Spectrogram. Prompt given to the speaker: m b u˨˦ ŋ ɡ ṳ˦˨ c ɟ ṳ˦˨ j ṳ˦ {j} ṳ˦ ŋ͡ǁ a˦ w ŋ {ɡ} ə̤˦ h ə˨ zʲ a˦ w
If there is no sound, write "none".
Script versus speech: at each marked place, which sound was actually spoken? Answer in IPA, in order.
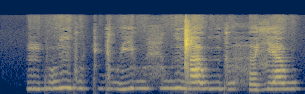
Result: ç, ɡ

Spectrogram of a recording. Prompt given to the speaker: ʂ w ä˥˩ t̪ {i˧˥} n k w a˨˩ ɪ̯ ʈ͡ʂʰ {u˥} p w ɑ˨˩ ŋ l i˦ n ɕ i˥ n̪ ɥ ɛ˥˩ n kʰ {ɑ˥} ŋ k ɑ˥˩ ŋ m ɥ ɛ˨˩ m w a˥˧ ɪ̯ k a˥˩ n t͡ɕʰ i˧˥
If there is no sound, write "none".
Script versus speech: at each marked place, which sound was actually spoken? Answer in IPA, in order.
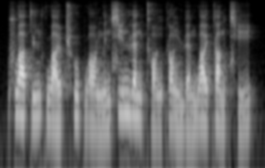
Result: y˧˥, u˥˩, ɑ˨˩

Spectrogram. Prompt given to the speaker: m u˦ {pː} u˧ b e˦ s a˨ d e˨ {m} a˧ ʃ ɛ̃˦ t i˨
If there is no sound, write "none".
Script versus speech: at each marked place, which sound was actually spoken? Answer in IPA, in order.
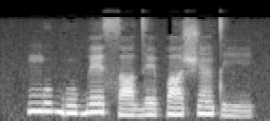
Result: b, p

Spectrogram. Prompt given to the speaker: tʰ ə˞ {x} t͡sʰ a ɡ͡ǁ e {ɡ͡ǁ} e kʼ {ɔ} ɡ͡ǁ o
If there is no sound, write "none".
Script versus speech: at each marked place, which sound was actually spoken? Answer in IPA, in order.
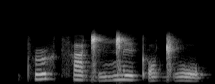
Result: x, ŋ͡ǁ, ɔ

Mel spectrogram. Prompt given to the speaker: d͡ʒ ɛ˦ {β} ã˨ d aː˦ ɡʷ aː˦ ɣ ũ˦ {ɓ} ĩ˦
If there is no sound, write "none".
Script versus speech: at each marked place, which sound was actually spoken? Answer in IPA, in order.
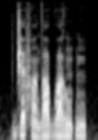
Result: f, ɓ

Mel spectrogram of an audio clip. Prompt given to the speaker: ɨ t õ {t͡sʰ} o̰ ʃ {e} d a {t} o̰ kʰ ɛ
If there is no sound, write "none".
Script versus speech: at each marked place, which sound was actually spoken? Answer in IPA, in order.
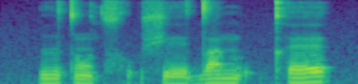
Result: t͡sʰ, e, n

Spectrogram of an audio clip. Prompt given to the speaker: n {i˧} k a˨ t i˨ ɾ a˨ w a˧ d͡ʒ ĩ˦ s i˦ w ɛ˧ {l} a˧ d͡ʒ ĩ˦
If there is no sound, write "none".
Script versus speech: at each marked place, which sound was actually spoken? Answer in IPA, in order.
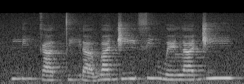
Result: i˧, l

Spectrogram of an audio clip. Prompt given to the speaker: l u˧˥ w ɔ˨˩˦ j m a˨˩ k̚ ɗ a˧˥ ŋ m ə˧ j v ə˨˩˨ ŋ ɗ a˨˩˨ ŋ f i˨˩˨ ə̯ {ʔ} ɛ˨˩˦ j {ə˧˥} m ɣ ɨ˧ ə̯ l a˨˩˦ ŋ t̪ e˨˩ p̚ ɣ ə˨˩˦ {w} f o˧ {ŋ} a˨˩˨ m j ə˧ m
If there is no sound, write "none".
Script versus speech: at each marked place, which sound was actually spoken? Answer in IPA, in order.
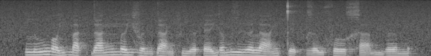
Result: ʔ, ə˧˥, w, x

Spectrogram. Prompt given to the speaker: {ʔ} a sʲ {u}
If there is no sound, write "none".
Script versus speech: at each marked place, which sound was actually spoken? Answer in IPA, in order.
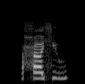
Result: ħ, u

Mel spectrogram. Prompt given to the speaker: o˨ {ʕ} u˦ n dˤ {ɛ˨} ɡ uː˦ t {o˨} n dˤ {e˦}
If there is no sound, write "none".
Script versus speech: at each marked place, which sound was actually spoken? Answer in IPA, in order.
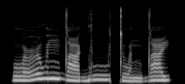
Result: ʕ, ɛ˨, o˨, i˦

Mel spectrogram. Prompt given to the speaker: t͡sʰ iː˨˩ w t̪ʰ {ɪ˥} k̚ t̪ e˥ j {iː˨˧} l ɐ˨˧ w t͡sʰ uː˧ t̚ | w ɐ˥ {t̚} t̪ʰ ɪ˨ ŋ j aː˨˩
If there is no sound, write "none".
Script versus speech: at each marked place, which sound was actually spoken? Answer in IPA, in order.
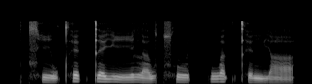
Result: ɪ˥, iː˨˧, k̚

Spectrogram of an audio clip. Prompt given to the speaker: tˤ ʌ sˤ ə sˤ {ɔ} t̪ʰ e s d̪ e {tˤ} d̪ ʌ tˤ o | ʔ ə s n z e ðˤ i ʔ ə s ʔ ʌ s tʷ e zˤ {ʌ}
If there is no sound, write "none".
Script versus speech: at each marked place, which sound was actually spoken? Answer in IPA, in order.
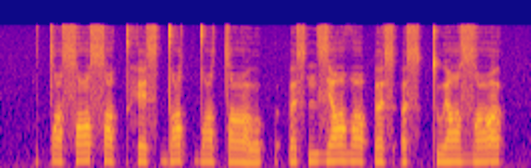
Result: ʌ, tˤ, ʌ

